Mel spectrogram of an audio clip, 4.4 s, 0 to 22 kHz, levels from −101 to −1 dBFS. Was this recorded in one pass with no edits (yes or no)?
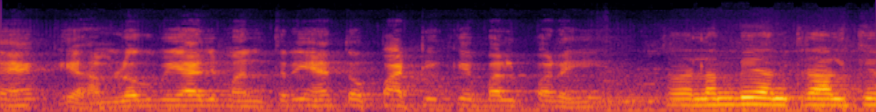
no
